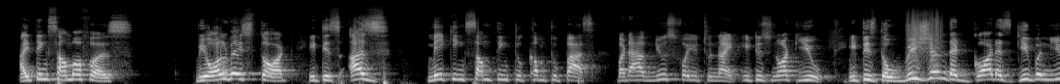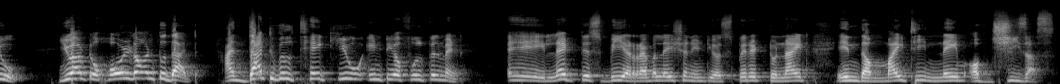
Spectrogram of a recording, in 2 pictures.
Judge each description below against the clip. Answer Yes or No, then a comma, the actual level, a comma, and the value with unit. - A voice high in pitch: Yes, high, 205 Hz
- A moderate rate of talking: Yes, average, 190 wpm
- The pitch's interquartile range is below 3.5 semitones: No, average, 4.7 semitones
